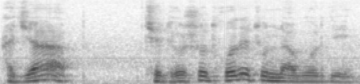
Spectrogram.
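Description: A man's voice: on the low side, lively intonation, warm tone, a little hiss or hum. A man voicing a smiling, needling middle-aged woman doctor in an audiobook story. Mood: teasing. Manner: sly, teasing.

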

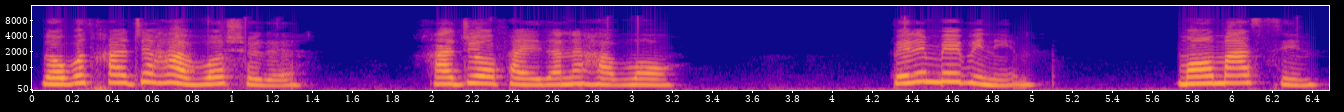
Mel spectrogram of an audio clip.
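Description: A woman's voice: high-pitched, lightly acted. A woman voicing a crowd of scornful, gossiping villagers who turn into a vengeful mob. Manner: scornful, jeering.

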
